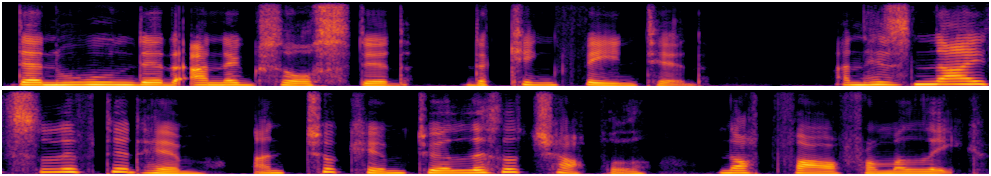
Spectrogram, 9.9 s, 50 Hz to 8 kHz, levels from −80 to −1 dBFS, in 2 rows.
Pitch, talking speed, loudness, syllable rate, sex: 200 Hz, 145 wpm, -19 LUFS, 3.7 syllables/s, female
